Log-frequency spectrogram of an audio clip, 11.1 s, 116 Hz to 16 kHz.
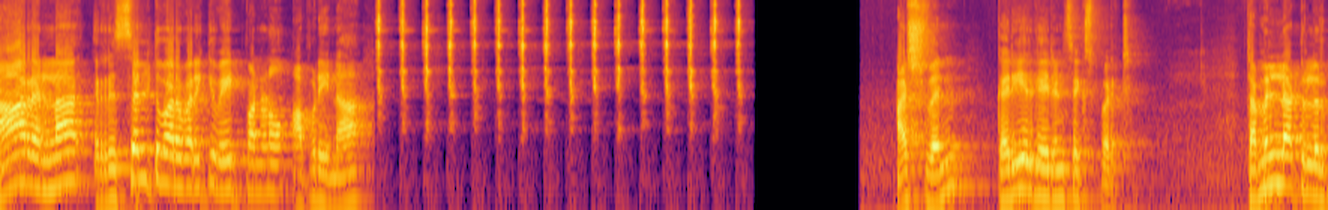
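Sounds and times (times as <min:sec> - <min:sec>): fast even ticking: 0:03.1 - 0:06.3.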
